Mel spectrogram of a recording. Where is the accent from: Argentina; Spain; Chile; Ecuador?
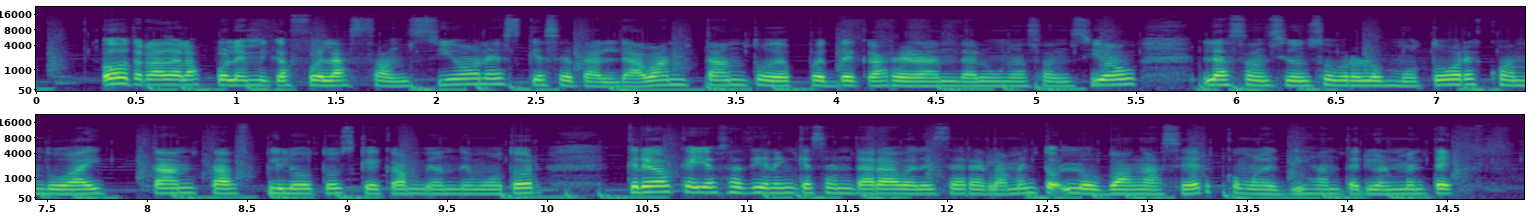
Argentina; Yo soy argentina full.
